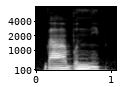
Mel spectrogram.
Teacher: 그리고 나무 잎에서는 나뭇잎, 니은이 추가가 됐네요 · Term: 니은 첨가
